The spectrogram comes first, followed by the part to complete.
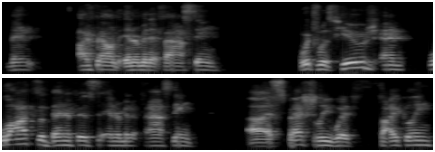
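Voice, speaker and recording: A man's voice: mid-range voice, muffled recording. A man guesting on a podcast, talking candidly and earnestly in long rambling runs with frequent restarts.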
